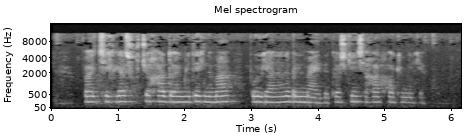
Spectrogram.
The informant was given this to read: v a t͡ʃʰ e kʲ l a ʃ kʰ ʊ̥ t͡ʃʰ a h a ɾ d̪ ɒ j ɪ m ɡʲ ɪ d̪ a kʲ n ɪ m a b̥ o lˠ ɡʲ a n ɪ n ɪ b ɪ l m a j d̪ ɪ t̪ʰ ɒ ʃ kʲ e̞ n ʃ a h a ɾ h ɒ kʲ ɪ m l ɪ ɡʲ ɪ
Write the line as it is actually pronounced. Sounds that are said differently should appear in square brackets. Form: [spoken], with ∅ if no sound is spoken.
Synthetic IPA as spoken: v a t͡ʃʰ e kʲ l a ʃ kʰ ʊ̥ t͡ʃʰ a h a ɾ d̪ ɒ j ɪ m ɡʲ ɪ d̪ [e] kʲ n ɪ m a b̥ o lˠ ɡʲ a n ɪ n ɪ b ɪ l m a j d̪ ɪ t̪ʰ ɒ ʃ kʲ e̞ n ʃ a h a ɾ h ɒ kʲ ɪ m l ɪ ɡʲ ɪ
